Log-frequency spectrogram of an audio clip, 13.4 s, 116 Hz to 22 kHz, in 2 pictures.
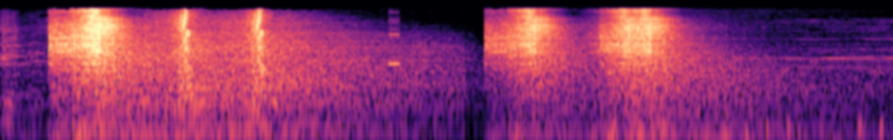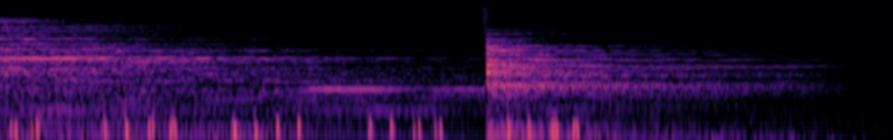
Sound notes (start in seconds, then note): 0.2 shocking music; 3.6 dramatic music; 5.9 heartbeat sound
